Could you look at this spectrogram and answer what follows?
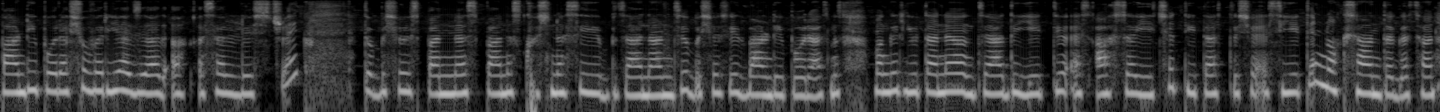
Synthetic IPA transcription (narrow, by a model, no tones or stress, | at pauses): baːɳɖiːpoːɾaːʃʰuʋɐɾjaːzjaːd̪ɐkʰɐsɐlːisʈɾikt̪obɨʃɐspɐnːɐspaːnɐskʰʊʃnɐsiːbzaːnaːnzibɨʃɐsiːt̪baːɳɖiːpoːɾaːsmɐsmɐŋɡɐɾjuːt̪aːnɐzjaːd̪ɨjeːt̪iʔɐsaːsɐjit͡ʃʰɐt̪iːt̪aːst̪ɨt͡ʃʰiʔɐ̰sjeːt̪inoksaːnt̪ɐɡɐt͡sʰaːn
